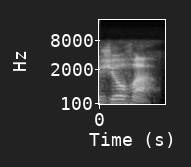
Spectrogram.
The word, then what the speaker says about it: Jeová: as vogais Jeová jamais Jeová é o que chama de pronúncia híbrida eles pegaram as consoantes do hebraico do nome de Deus é acrescentaram as vogais de Adonai aí ficou Jeová então Jeová uma pronúncia híbrida é a junção do tetragrama com Adonai então Jeová bem longe da pronúncia correta e o tetragrama vem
